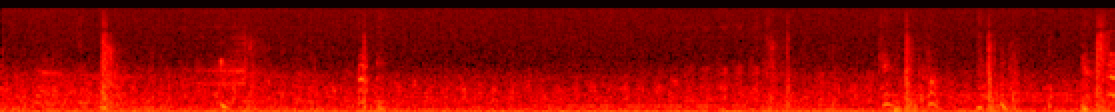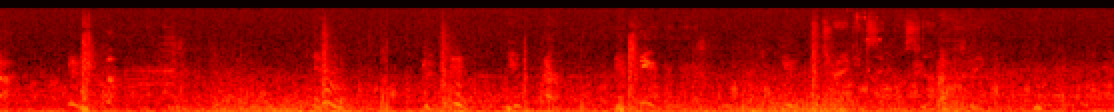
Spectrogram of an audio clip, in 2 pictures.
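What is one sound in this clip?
Punches and kicks land with heavy thuds in a fight.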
